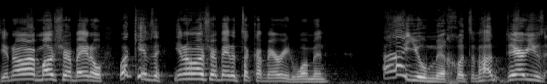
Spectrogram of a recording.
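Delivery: high, loud indignant outcry; outraged accusation. Acted. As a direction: whip the room into outrage. Korach stirs crowd in outrage.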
